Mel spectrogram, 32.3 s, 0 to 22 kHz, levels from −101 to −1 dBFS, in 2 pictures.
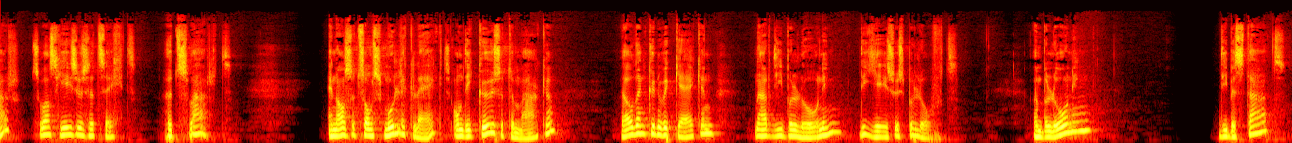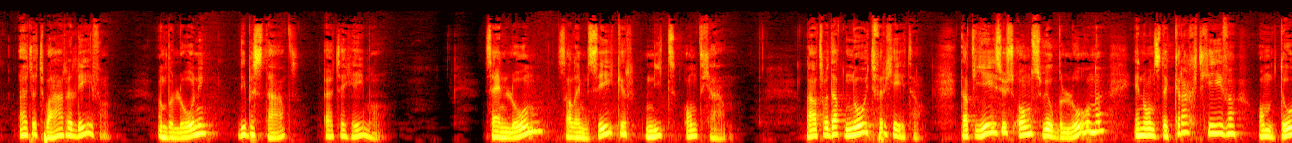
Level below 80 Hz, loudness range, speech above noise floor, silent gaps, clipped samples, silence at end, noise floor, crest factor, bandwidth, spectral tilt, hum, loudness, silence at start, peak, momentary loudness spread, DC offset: -50 dBFS; 5 LU; 63 dB; none; under 0.1%; 0 s; -86 dBFS; 20 dB; 15.5 kHz; -5 dB/octave; none; -23 LUFS; 0 s; -4 dBFS; 14 LU; under 0.1%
